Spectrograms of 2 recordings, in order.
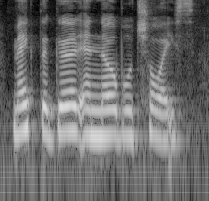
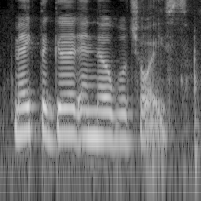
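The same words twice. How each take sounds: The two takes are said the same way.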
